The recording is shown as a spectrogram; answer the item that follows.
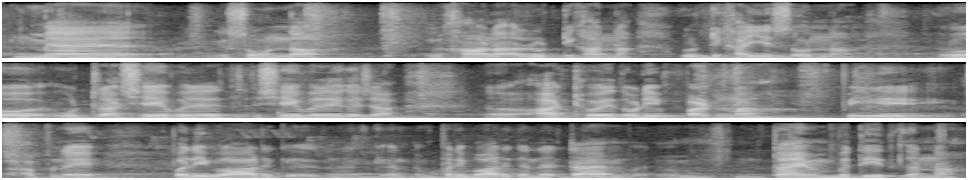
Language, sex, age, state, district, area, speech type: Dogri, male, 18-30, Jammu and Kashmir, Udhampur, urban, spontaneous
